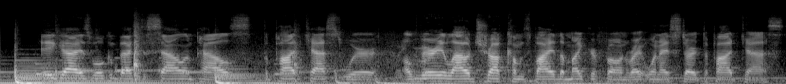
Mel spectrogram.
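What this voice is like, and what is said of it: Slightly nasal, congested voice. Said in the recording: “my voice may be seeming a little nasally, that's just because I'm dealing with seasonal allergies”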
